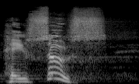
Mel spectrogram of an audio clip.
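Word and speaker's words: Jesús: That means, in English, we say Jesus, but in Spanish, Jesus is Jesus. And you accentuate the second syllable. In English, Jesus, so we have to change the Spanish to Cristo, Christ. Cristo, C-R-I-S-T-O, Cristo.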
